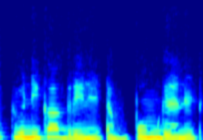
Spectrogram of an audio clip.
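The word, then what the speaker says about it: granatum: पूनिका पी यू एन आई सी ए पूनिका ग्रेनेटम ठीक है पिका ग्रेनेटम जी आर ए एन ए टी यू एम ठीक है पिका ग्रेनेटम पम ग्रेनेट का साइंटिफिक नेम होगा ठीक है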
